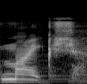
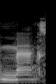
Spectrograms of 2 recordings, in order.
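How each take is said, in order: First: It has an 'ai' vowel and a 'sh' ending. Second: It has a plain a and plain x sound.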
